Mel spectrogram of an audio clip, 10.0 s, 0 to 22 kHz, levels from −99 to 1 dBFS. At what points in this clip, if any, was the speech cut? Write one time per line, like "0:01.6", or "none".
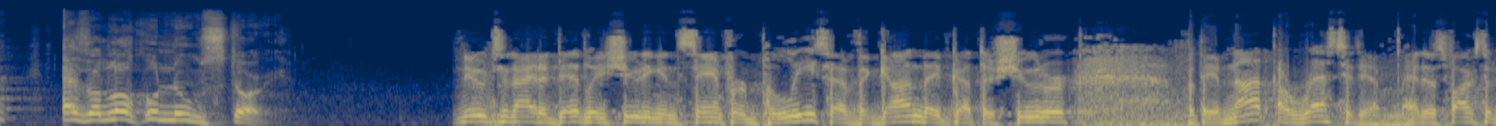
0:02.4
